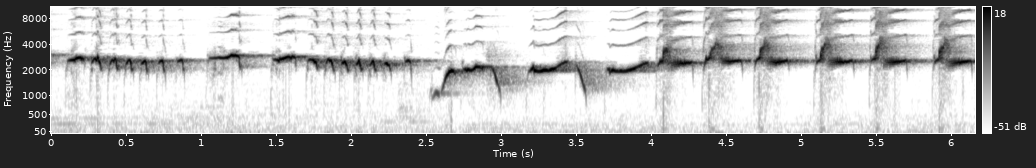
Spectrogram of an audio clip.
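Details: Medan white-rumped shama singing nonstop with a rich, varied repertoire: sustained wavering whistles give way to sharp upward sweeps and drops, then a fast series of bright chipping notes, all loud and clear over a silent background.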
